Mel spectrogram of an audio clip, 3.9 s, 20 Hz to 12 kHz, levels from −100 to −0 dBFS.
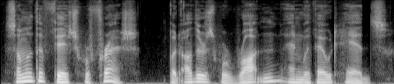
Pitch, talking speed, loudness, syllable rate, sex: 110 Hz, 200 wpm, -20 LUFS, 5.1 syllables/s, male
